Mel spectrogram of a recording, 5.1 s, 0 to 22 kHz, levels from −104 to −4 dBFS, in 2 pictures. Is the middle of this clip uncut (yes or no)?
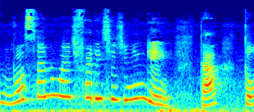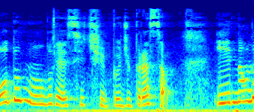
no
